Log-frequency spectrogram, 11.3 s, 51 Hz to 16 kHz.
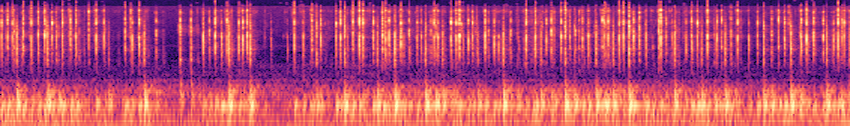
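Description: Continuous two-handed fingertip typing on a TGR Jane V2 mechanical keyboard with 63.5g Tealios switches, cream and grey PBT plastic keycaps, and a dark grey metal case. Rapid, steady keystrokes land as short, dry clacks with a deep, muted body and bright crisp ticks on top, each dying away almost instantly.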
